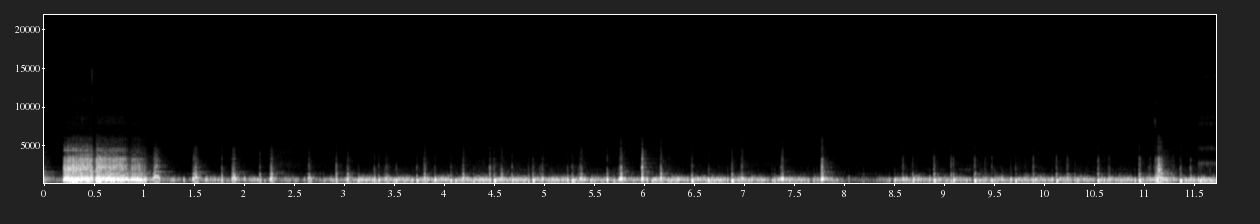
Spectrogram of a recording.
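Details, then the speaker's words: Rapid, regular whooshing fetal heartbeat on a fetal Doppler during pregnancy, about 114–129 beats a minute, within the stated normal range of 110–160. "114 129లా ఉంది కదా, ఇది వచ్చేసి heart beat. మనకి baby heart beat వచ్చేసి 110 నుంచి 160 వరకు normal అండి."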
